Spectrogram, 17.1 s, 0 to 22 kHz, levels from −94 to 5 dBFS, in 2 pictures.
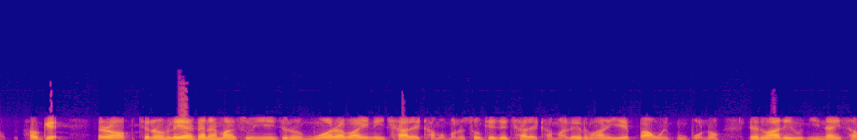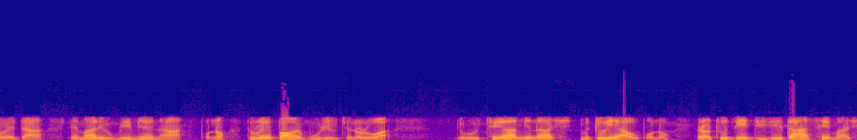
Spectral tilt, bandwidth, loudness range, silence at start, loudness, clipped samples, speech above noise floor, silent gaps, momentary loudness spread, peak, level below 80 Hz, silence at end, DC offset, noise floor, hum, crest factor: -5.5 dB/octave; 9.4 kHz; 4 LU; 0.3 s; -20 LUFS; under 0.1%; 34 dB; none; 14 LU; -2 dBFS; -70 dBFS; 0 s; under 0.1%; -54 dBFS; none; 18 dB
